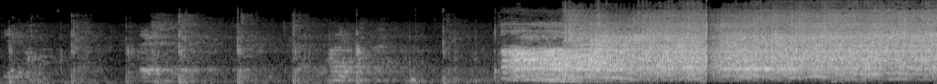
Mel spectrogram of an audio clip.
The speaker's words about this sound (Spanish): Y en directo, Fermín, en el pabellón, se escuchaba así, atento a cómo se escuchan los toques y obviamente la ovación cuando terminaron.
